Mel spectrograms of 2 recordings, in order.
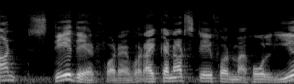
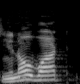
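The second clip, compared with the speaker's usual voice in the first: indignant complaint; 3 semitones higher, 4 dB louder than usual. Acted. Husband blames wife, punchline.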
